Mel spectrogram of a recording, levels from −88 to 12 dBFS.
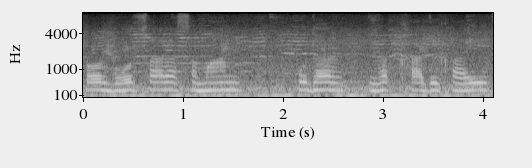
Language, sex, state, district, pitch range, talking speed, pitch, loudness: Hindi, female, Haryana, Rohtak, 95-115 Hz, 100 wpm, 110 Hz, -14 LUFS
